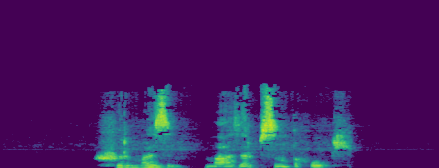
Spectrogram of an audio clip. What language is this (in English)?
Kabardian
